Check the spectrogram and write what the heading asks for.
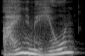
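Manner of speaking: slow, voiced-out awe; awed murmur. A narrator's reading. Woman guessing at the money, awed. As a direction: draw the guess out in wonder. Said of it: "Ehrfürchtig murmelte sie".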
